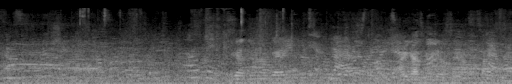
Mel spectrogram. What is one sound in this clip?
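Fabric rustles as a costume is handled.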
